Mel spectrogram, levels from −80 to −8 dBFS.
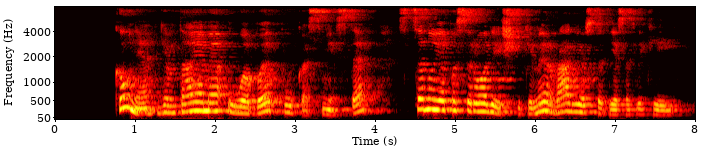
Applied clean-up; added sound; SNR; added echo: none; none; none; reverberation time 0.9 s.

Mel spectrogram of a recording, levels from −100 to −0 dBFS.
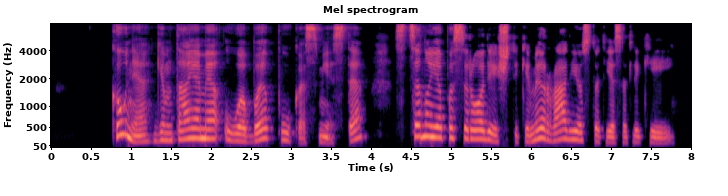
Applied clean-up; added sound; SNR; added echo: none; none; none; none.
